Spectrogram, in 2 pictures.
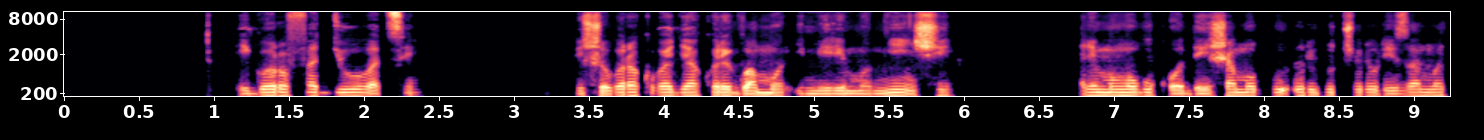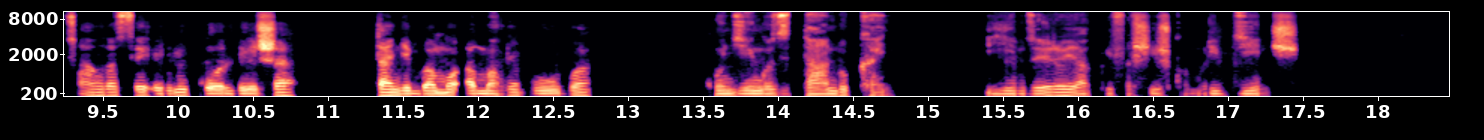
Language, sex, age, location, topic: Kinyarwanda, male, 50+, Musanze, government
